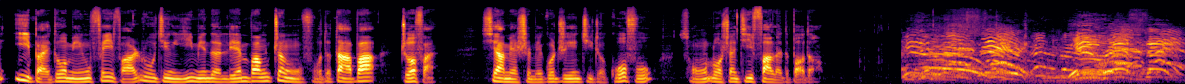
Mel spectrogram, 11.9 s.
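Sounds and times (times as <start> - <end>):
speech: 0.1 - 8.3
street crowd chanting: 9.0 - 11.8.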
